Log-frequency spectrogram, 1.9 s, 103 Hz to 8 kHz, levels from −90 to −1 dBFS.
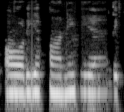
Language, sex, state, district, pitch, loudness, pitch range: Hindi, female, Bihar, Sitamarhi, 215 Hz, -21 LUFS, 215-220 Hz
